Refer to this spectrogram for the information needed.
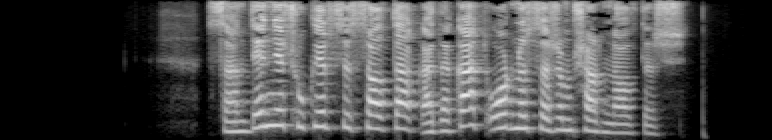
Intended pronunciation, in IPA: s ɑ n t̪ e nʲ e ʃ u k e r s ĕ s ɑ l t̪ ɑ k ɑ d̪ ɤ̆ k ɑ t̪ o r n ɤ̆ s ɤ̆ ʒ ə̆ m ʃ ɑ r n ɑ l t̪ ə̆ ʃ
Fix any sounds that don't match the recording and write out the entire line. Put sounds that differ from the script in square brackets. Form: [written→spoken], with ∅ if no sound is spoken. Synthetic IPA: s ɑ n [t̪→d̪] e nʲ e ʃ u k e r s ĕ s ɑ l t̪ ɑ k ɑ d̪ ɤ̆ k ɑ t̪ o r n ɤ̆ s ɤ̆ ʒ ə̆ m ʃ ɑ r n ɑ l t̪ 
